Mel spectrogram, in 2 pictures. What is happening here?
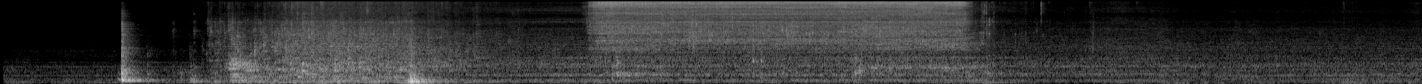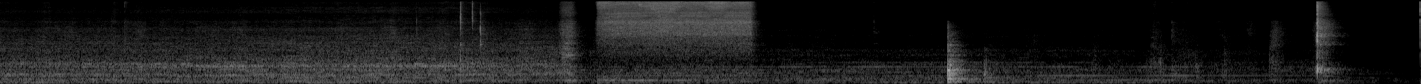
I flushed the toillet, than turned the water on and washed my hands,closed water, dried hands. I sprayed scent and put it down. I exited the bathroom and turned the lights off.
